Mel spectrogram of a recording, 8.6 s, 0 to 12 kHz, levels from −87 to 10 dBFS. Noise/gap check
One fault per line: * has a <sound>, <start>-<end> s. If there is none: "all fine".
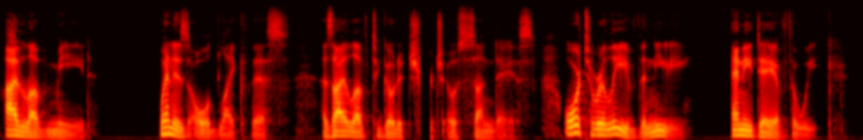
* has a dropout, 4.2-4.3 s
